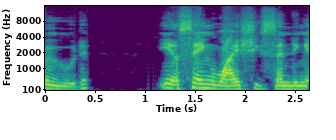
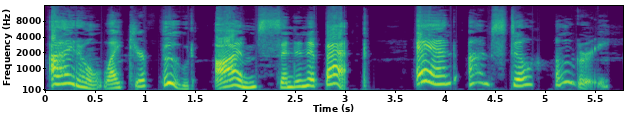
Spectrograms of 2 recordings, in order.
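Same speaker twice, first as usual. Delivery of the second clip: higher, deliberate defiance; retold defiant complaint; 9 semitones higher than usual. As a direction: stand up and announce it, mock-bold. Retold diner defying the chef.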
